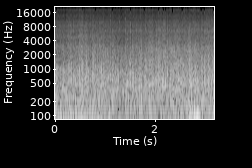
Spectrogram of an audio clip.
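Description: A dense, steady wash of heavy rain on Mount Igcoron hisses without pause, loud and close, with no voices.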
